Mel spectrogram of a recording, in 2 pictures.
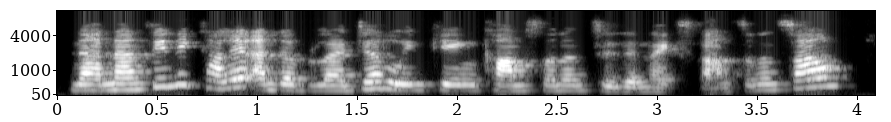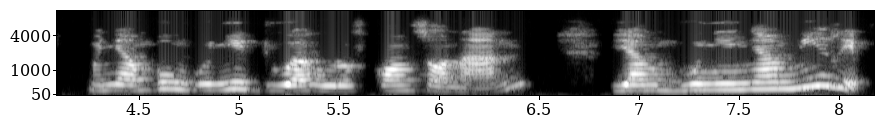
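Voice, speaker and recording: A woman teaching an online English pronunciation lesson, explaining points and then modelling short phrases slowly. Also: medium pitch, animated, bright, forceful tone, dull audio. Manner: switches between explaining and slow model phrases.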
